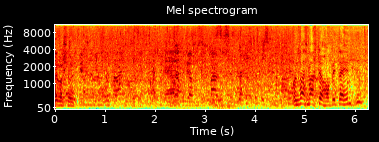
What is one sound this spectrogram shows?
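Several men talk and chatter nearby.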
